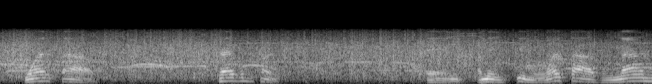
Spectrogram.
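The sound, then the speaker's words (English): Audience applause at a college baseball event honoring a coach's record, dense and steady clapping throughout, while a man keeps speaking loudly over it. “let's give a round of applause to Mike Martin”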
